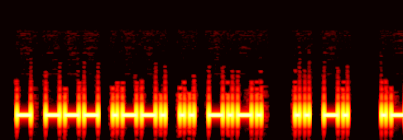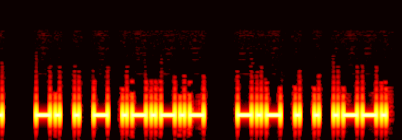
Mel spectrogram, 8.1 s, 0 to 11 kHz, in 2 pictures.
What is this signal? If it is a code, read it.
Morse code, heard as a keyed tone, about 25 wpm, 600 Hz. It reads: TOPIC IN A NET. KEEP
